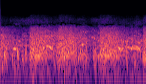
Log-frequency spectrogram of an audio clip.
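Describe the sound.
Gunfire in a Western shootout scene, rapid shots blurring into a dense, loud, continuous barrage while men shout over it.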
